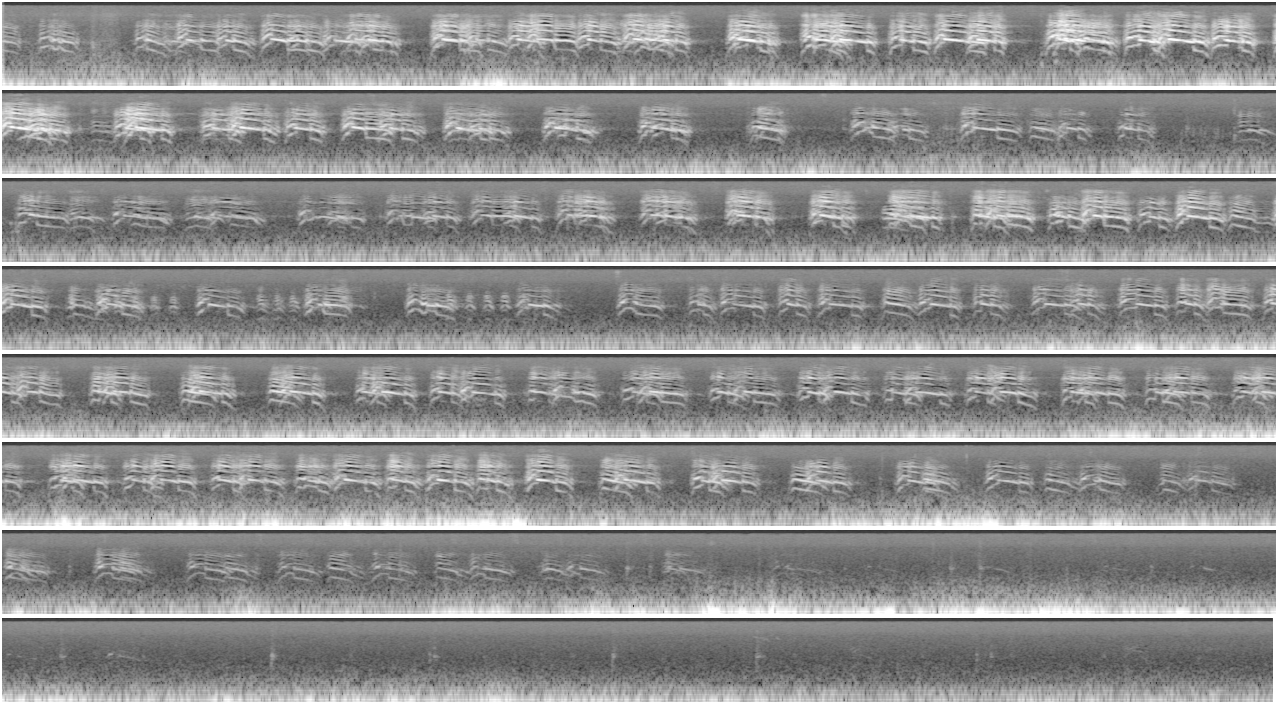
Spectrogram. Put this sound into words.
Seagulls / gaviotas clean wildtrack
Clean recording of a bunch of seagulls.
seagull, seagulls, gaviotas, wildtrack, fx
